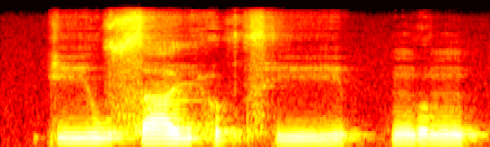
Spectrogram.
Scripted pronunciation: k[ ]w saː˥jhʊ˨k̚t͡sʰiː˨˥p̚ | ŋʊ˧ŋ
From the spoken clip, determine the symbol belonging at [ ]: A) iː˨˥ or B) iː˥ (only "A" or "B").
B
